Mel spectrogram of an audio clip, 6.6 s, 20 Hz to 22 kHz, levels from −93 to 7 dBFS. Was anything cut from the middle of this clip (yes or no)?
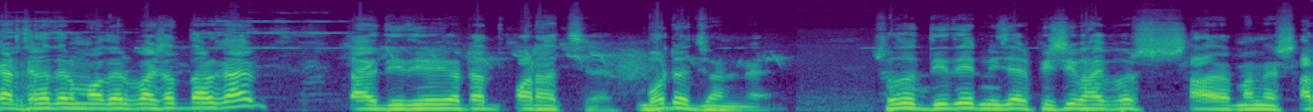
no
